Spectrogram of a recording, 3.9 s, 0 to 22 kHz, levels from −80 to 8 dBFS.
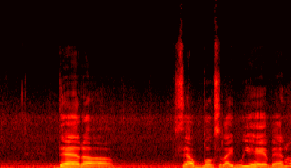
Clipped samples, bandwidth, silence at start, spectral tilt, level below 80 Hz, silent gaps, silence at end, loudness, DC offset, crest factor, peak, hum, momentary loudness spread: under 0.1%; 19 kHz; 0 s; -4 dB/octave; -70 dBFS; none; 0 s; -29 LUFS; under 0.1%; 18 dB; -12 dBFS; none; 22 LU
